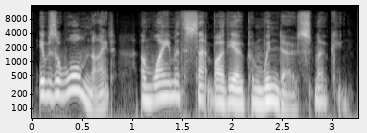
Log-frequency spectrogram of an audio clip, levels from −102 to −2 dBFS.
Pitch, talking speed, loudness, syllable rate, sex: 145 Hz, 240 wpm, -17 LUFS, 5.8 syllables/s, male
